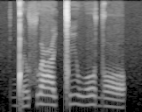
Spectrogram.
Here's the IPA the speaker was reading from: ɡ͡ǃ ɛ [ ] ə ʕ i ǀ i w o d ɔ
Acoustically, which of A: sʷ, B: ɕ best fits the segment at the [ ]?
A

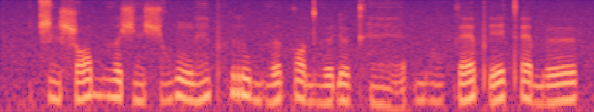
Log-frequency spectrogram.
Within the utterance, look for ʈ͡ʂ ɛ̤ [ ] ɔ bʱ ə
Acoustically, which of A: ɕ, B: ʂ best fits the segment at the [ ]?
B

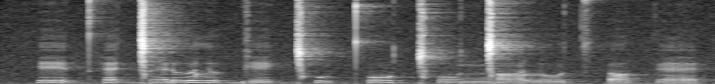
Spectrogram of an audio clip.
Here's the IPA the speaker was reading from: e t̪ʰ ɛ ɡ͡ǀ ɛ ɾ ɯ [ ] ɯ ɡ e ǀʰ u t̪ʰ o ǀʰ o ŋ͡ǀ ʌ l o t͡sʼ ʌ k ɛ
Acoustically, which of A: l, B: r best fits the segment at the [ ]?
A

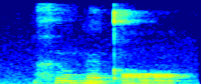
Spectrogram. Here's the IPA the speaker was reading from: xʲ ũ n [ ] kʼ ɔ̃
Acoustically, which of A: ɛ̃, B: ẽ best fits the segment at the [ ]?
A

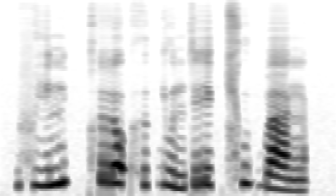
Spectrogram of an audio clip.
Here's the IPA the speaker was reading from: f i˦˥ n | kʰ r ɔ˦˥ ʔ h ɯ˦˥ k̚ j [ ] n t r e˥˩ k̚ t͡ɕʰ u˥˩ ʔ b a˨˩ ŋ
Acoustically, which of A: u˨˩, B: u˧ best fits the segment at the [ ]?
A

